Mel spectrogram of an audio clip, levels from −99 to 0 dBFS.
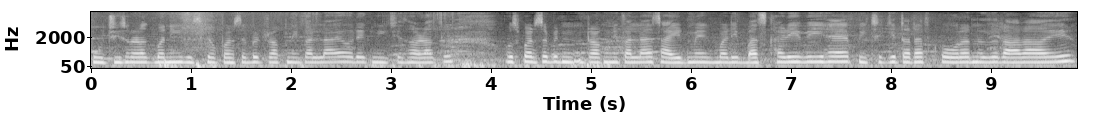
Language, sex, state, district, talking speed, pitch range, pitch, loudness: Hindi, female, Bihar, Muzaffarpur, 255 wpm, 220-230 Hz, 225 Hz, -13 LUFS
